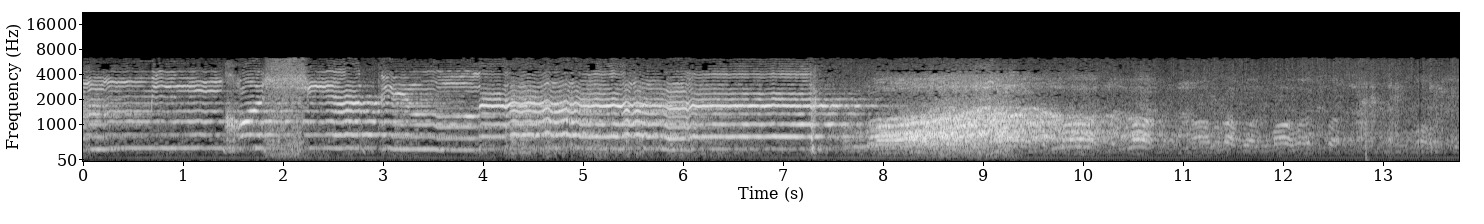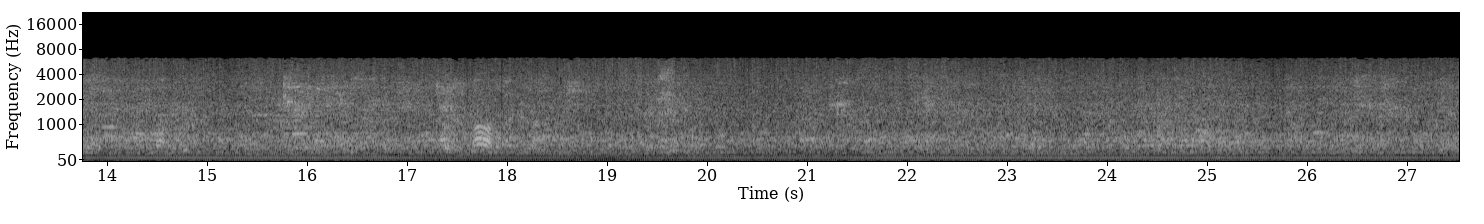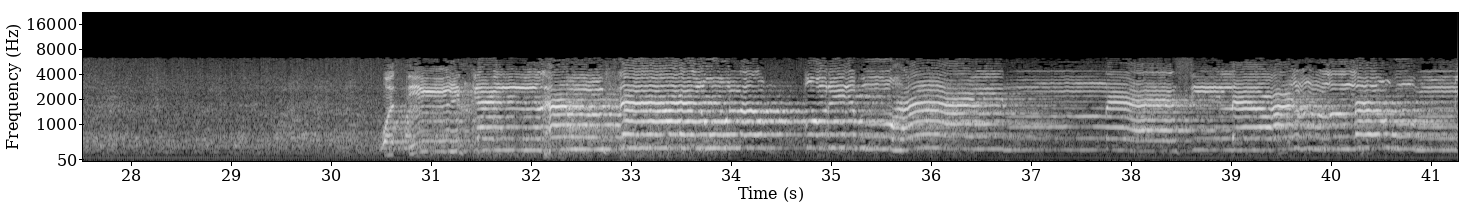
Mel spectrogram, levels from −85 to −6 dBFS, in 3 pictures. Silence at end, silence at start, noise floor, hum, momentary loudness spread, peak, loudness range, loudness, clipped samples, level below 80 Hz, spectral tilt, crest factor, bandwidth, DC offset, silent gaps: 0 s; 0 s; -40 dBFS; none; 23 LU; -6 dBFS; 21 LU; -17 LUFS; under 0.1%; -70 dBFS; 2.5 dB/octave; 14 dB; 6.4 kHz; under 0.1%; none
